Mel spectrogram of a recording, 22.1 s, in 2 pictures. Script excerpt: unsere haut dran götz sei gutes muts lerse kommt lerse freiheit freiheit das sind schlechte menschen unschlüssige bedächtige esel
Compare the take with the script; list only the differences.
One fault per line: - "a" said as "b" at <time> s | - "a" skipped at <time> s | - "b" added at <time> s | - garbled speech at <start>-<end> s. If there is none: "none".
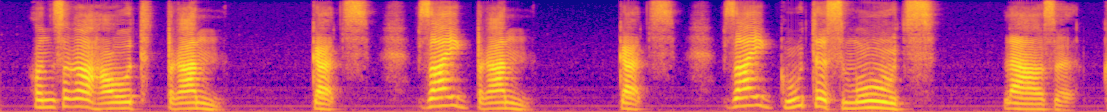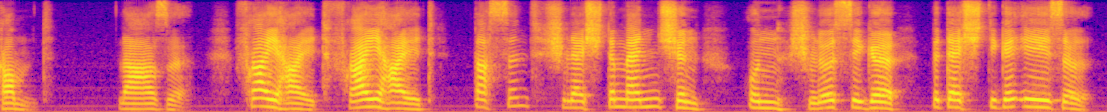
- "dran götz sei" added at 4.8 s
